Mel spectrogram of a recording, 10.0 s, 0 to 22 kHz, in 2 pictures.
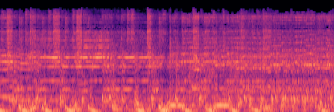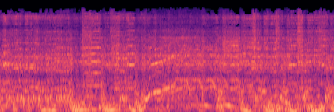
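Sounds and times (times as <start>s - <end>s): steady drum beat: 0.0s - 7.5s, 8.2s - 10.0s
electronic keyboard music: 0.0s - 10.0s.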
